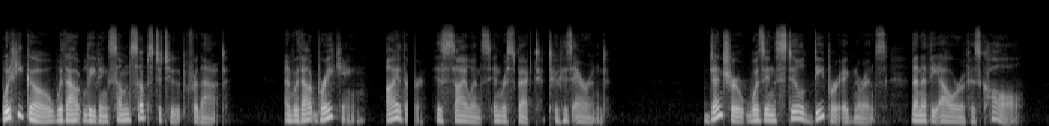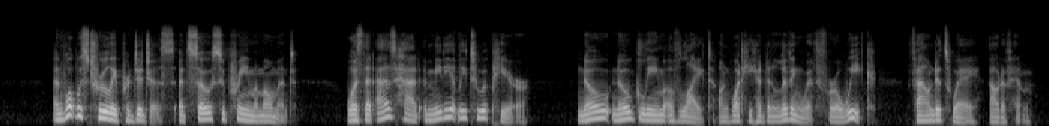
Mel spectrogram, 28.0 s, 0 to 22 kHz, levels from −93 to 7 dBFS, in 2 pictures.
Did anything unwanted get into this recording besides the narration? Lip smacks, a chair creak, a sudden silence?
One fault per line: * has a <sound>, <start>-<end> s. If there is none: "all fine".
* has a dropout, 5.4-5.5 s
